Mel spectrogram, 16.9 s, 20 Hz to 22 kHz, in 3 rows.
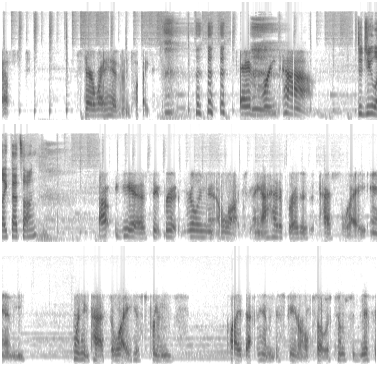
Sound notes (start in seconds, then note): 2.4 laughs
